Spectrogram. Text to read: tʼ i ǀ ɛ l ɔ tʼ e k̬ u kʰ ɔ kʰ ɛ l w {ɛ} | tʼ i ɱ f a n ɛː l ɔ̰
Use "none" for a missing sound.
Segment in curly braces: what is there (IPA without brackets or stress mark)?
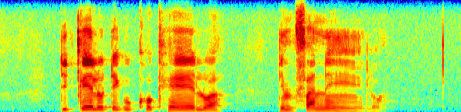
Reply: a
